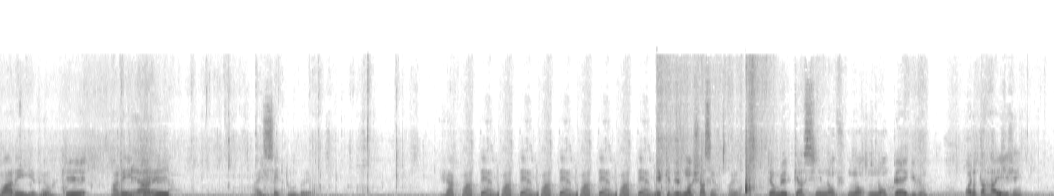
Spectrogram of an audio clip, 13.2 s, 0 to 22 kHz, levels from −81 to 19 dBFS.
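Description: The decoder skipped compressed frames three times, either missing from the file or rejected as damaged: a few frames at 2.09–2.11 s, 3.42 s and 12.13–12.15 s. Each time the audio jumps ahead, by roughly 0.07 to 0.1 s. Between 6.24 and 8.21 s a broken-record loop plays, most likely from a stalled player or stream resending its last buffer: a 0.49 s fragment repeats four times back to back, and the audio that should have filled that stretch is lost.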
